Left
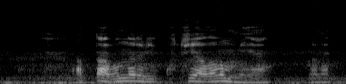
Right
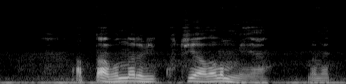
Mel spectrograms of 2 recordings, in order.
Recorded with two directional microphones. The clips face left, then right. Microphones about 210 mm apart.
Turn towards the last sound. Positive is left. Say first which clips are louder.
# right 10 dB
turn(degrees=-60)  # may be behind; listen again after turning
